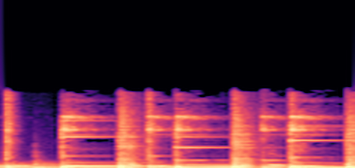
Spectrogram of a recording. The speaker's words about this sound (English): The bell on the bus goes ding, ding, ding, ding, ding, ding, ding, ding, ding. The bell on the bus goes ding, ding, ding, all day long.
